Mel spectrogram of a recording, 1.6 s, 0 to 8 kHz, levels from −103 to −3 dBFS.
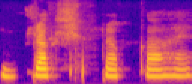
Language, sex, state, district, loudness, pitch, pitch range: Hindi, female, Uttar Pradesh, Varanasi, -19 LUFS, 205 Hz, 200-210 Hz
